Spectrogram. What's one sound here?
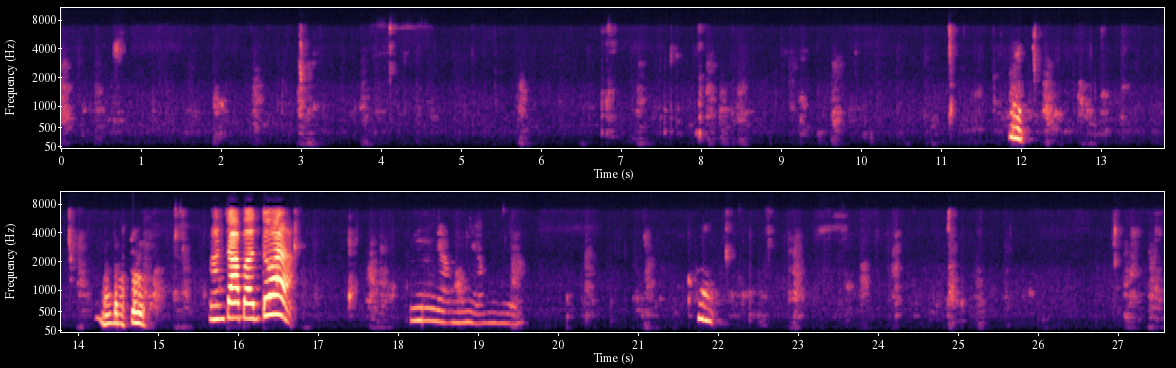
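A woman chews food with soft smacking sounds.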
